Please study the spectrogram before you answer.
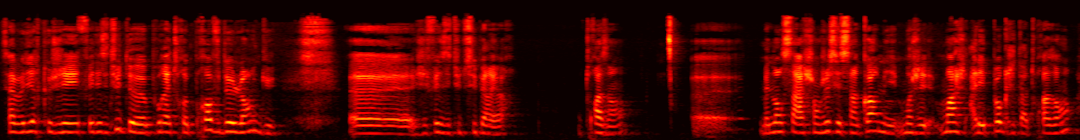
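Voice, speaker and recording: In a mid-range voice that stays steady, a young Belgian woman who dances answers viewers' questions in a casual chat, reading each one aloud first. She has a Belgian French accent and speaks at normal speed.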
